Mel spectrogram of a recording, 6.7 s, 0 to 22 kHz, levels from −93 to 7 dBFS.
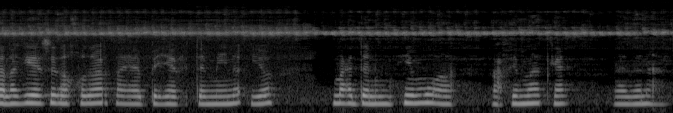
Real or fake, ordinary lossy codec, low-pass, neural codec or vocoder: real; none; none; none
